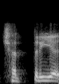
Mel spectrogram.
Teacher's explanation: क्ष तो आधा क और तालव्य श के मिलने से बनता है वो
